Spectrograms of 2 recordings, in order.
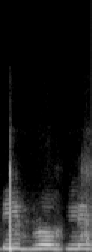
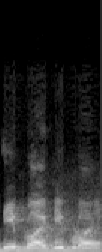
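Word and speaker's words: de Broglie: अब डी ब्रोगली को ना कैसे ब्रो pronounce डी ब्रॉय नॉट डी ब्रोगली, मत बोल लो खांसेगा।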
